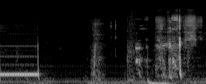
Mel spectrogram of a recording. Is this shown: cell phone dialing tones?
yes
